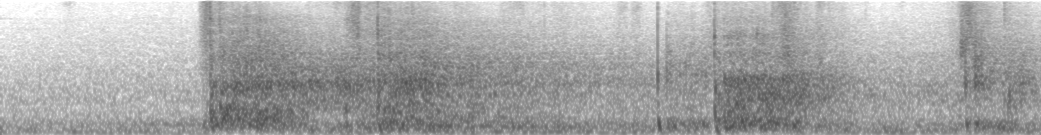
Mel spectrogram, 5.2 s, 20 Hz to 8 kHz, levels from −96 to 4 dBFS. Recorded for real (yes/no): yes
